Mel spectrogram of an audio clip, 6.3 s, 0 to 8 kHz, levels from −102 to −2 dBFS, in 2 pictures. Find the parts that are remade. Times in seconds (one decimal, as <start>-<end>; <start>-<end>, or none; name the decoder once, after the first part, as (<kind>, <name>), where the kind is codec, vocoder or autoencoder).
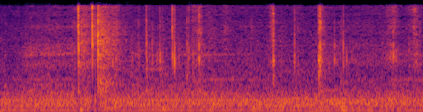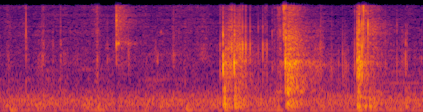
0.5-1.0 (vocoder, Vocos); 1.8-5.6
